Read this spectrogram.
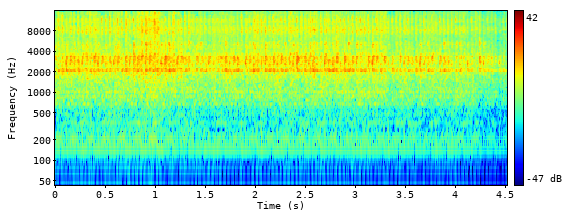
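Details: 1980 VW Rabbit MK1 1.5L diesel just after timing belt replacement, belt tension possibly a little tight: steady idle with even clatter at about three and a half knocks a second, smooth and settled; nothing abnormal.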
